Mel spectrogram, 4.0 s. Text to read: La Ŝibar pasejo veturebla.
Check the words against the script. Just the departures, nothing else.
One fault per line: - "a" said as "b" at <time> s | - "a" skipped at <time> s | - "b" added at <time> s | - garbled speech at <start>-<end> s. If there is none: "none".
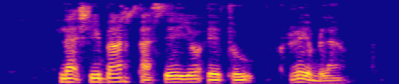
none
